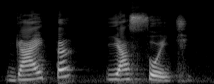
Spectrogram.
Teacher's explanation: em gaita a sílaba mais forte é a penúltima sílaba da palavra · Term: paroxítona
